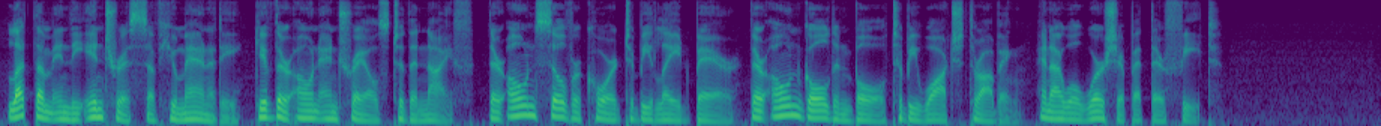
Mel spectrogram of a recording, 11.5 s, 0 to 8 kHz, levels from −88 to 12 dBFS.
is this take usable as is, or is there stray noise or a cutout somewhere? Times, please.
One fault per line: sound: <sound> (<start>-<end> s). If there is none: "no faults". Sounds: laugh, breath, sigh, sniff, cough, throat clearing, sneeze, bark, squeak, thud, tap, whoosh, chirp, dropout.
no faults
